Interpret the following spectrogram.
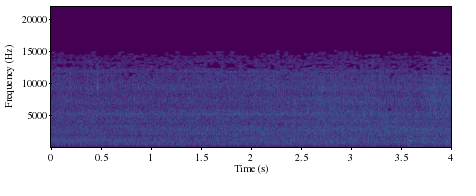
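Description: Faint, steady hiss of sliced mushrooms frying in butter in a pot.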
